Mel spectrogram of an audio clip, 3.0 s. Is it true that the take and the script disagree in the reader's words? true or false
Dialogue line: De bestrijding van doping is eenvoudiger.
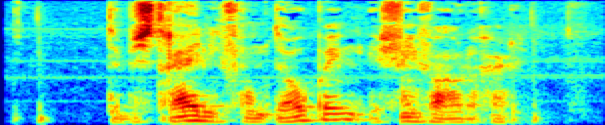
false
